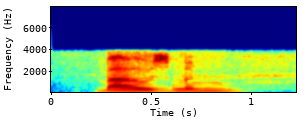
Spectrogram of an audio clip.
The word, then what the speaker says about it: Bozeman: R-A-N-D-Y. – Yes, ma'am. – And your last name? – Bozeman. – Spell that for me. – B-O-Z-E-M-A-N. – B-O-Z-E-M-A-N.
